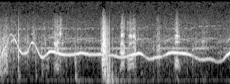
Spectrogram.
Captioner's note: radio comes on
